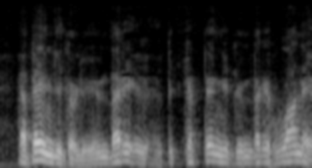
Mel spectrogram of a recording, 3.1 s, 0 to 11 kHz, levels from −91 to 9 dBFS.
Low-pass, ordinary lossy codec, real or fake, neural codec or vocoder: 9.9 kHz; AAC, 32 kbps; fake; vocoder, 44.1 kHz, 128 mel bands every 256 samples, BigVGAN v2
